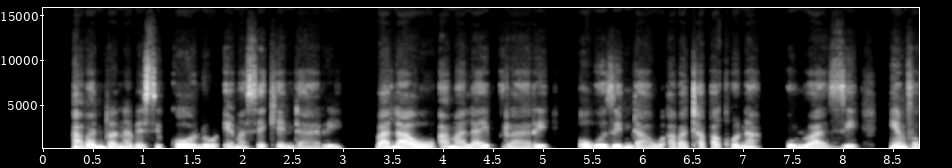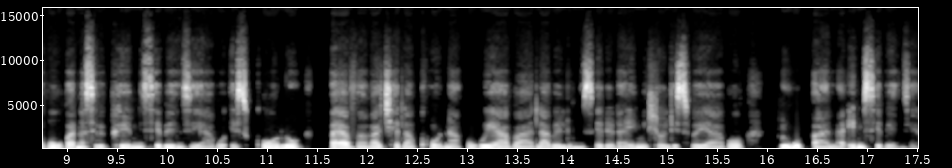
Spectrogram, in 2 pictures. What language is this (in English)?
North Ndebele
